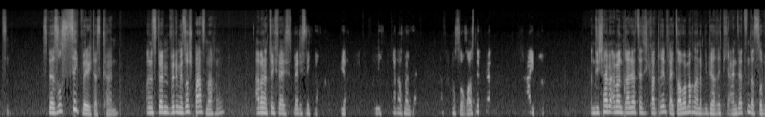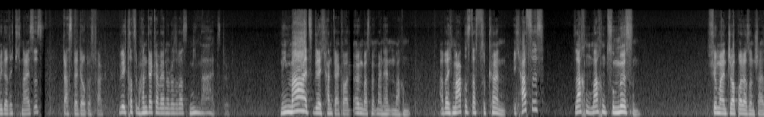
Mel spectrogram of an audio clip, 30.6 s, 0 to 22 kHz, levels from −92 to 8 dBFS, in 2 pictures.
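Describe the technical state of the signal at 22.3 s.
At 22.3 s there is a burst of packet loss spanning 22.28 to 22.38 s. Consecutive packets went missing, so the receiver extended the preceding speech for about 80 ms, attenuating it into a fading continuation of the last sound before resuming, with roughly 80 ms of speech gone.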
